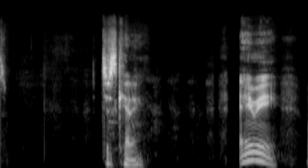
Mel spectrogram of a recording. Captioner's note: laughing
